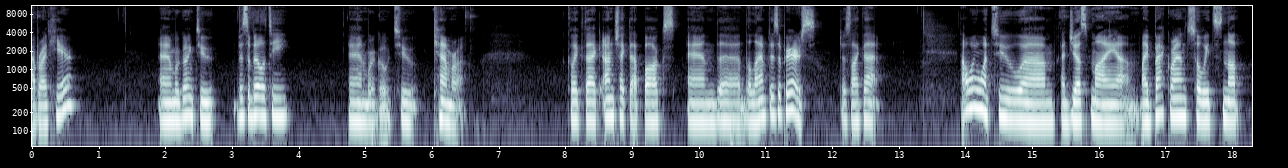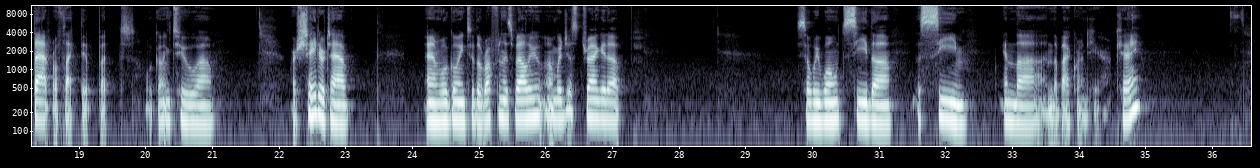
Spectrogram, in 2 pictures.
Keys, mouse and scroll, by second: 3.2 click, 6.5 click, 12.5-14.0 scroll down 1, 15.4 click, 20.3 click, 25.3 click, 34.4 scroll down 1, 34.7 click, 36.2 click.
